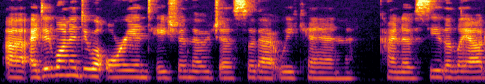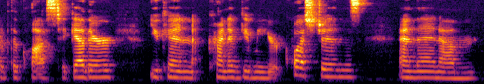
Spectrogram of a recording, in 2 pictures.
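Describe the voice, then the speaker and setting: A woman's voice: on the low side, moderate pace. Chatty woman instructor on a video call. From Rio Grande Valley, South Texas. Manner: relaxed, chatty, many fillers. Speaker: college biology instructor. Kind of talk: online class orientation.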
